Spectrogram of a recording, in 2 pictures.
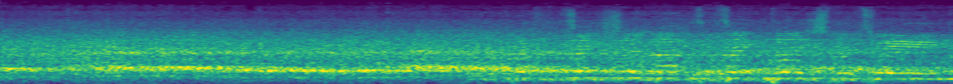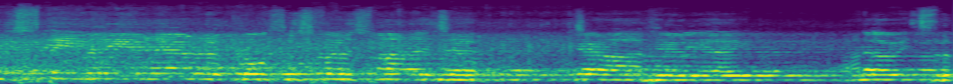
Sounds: speech
narration
male speech

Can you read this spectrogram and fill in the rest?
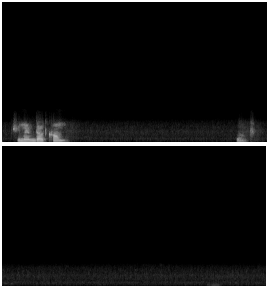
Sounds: silence
inside a small room
speech

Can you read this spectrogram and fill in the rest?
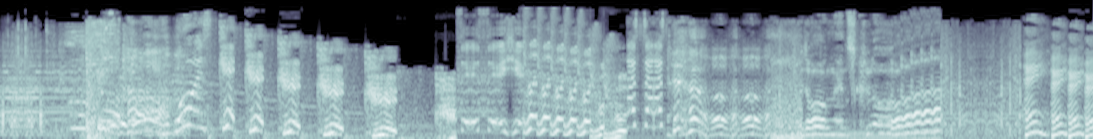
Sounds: speech
sound effect

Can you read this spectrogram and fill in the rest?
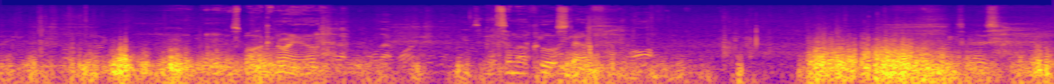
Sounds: speech

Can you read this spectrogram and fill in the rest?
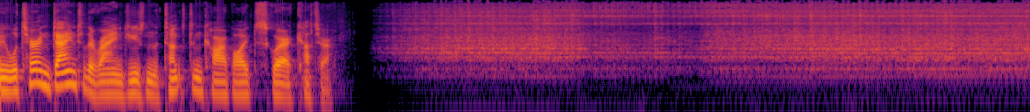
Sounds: tools
wood
speech

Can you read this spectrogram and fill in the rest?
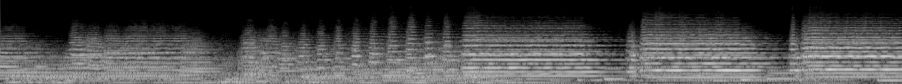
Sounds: music
trombone
trumpet
brass instrument

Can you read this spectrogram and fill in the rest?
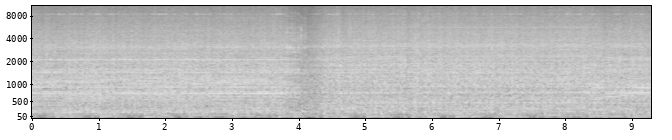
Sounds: sawing
rub
wood

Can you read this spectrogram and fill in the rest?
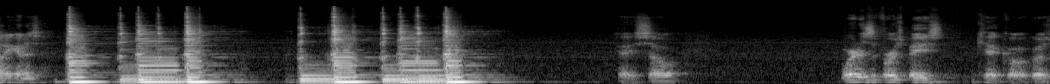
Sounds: musical instrument
guitar
music

